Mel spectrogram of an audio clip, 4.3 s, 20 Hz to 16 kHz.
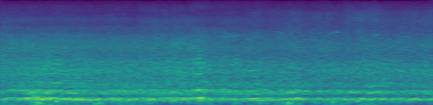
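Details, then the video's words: Honey bees crowding the air at the hive entrance during a sunny spell in February, captured on a GoPro less than a foot from the hive; steady loud humming drone with passing bees swelling and fading. "4K Honey Bees - ambient video and audio"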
